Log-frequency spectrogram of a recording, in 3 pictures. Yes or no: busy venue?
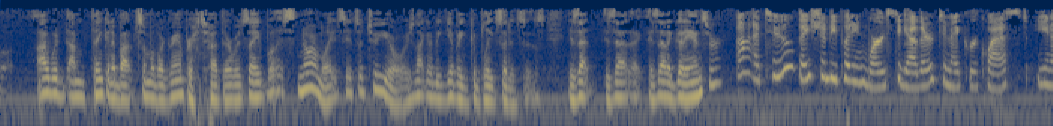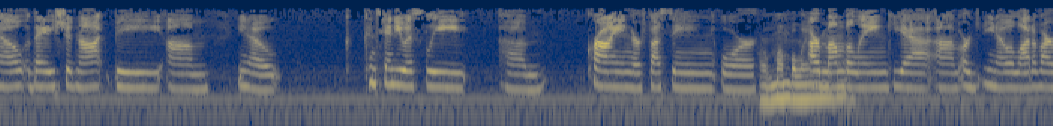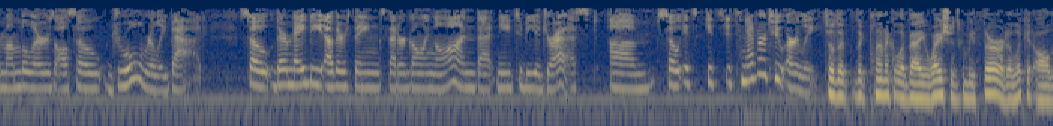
no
